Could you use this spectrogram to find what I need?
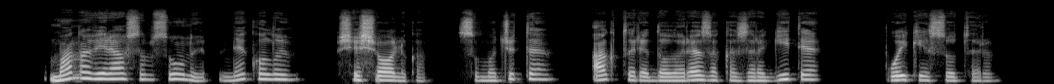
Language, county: Lithuanian, Vilnius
